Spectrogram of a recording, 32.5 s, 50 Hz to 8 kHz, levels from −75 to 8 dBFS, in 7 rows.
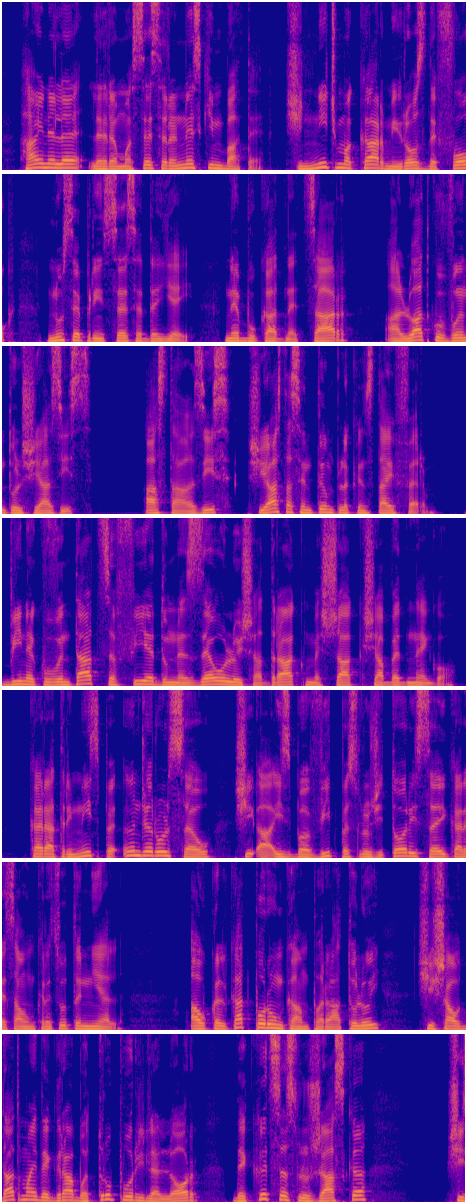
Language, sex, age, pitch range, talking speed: Romanian, male, 20-39, 115-150 Hz, 135 wpm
